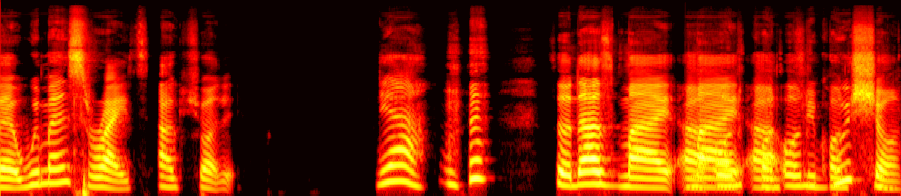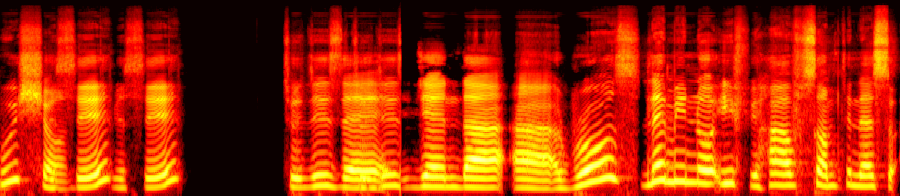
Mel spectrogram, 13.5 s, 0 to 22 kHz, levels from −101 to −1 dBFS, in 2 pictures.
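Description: From 5.14 to 9.76 s, after "so that's my", a doubled audio track: a dry second copy trails about half a second behind at roughly equal level, likely from a second capture path, ending abruptly before "gender uh roles".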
